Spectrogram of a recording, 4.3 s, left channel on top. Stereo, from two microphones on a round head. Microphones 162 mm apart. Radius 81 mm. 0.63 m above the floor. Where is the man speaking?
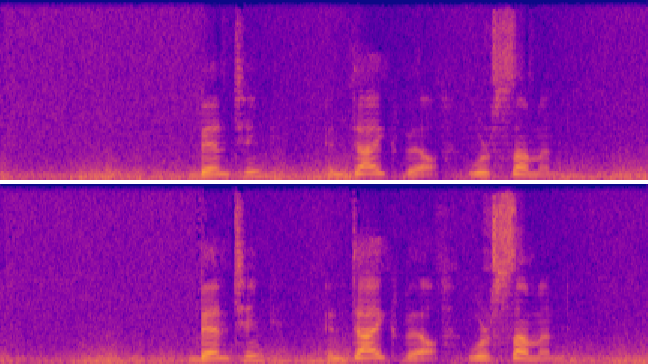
40° right (ahead or behind).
